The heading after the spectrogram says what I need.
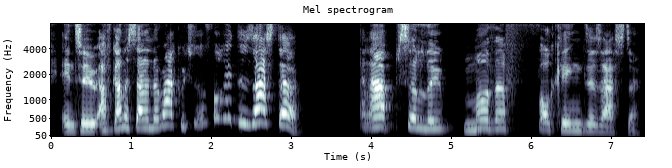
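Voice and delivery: high, loud, emphatic exasperation; outraged rant. Real, not acted. Condemning Afghanistan and Iraq, high outraged shouting.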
